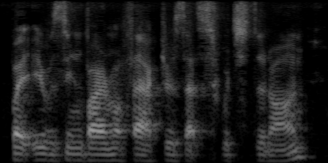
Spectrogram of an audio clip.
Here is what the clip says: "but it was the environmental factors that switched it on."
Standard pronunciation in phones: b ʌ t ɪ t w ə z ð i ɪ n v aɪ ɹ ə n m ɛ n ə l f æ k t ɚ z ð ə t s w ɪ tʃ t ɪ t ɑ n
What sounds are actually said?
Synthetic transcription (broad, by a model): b ʌ t ɪ t w ə z ð i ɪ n v aɪ ɹ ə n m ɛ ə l f æ k t ɚ z ð ə t s w ɪ tʃ t ɪ t n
